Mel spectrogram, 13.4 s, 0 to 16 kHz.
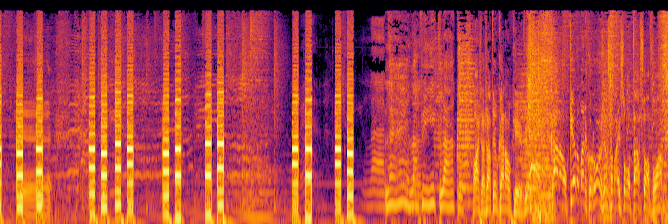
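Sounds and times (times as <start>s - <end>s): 
telephone ringing while an outgoing call is placed: 0.0s - 0.9s, 1.8s - 2.7s, 3.3s - 4.5s, 5.9s - 7.1s
speech: 8.8s - 13.3s.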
